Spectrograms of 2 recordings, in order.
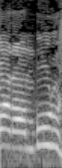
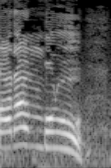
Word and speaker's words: Aramburu: Real Sociedad, porque ha comenzado el partido, lo hace por mediación de Zubeldia, que busca un apoyo arriba, maneja desde atrás Aramburu, que así me ha dicho Marco, que se correcto pronuncia, no Aramburu, sino Aramburu.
